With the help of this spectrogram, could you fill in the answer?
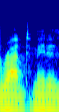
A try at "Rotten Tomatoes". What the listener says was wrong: I noticed you pronounced the T.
